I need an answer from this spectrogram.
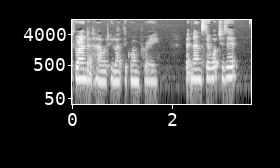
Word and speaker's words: Grand Prix: howard we watched the grand prix you don't pronounce grand prix how it's written dear diary the x is silent this is why french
